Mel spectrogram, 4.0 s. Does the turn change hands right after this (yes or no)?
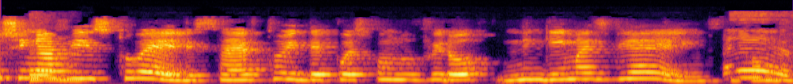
yes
